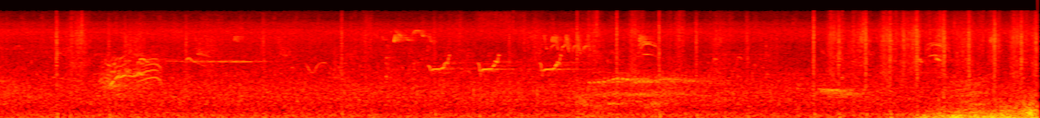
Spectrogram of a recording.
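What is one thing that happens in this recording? A small dinosaur's feet patter quickly through grass.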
